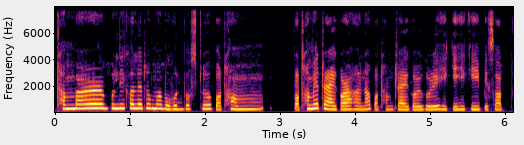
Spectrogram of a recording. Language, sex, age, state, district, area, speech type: Assamese, female, 18-30, Assam, Dibrugarh, rural, spontaneous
